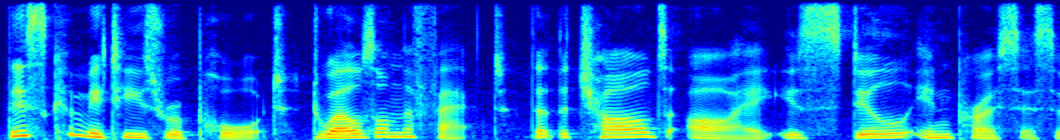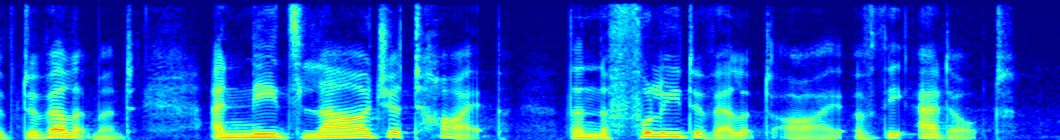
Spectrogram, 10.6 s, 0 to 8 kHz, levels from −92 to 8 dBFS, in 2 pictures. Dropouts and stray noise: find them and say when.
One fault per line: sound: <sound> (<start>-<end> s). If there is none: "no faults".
no faults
